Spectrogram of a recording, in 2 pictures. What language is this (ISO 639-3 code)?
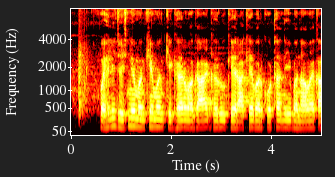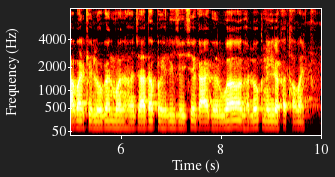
hne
